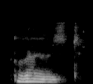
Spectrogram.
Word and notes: rosed: British English

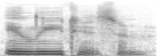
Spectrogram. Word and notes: elitism: American English

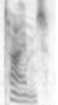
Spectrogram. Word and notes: times: American English

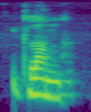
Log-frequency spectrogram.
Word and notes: glum: British English

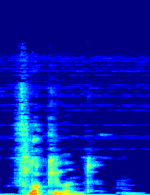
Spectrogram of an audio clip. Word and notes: flocculent: Australian English

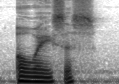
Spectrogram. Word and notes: oasis: American English

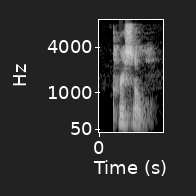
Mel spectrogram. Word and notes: bristle: British English

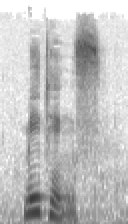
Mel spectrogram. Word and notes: meetings: American English

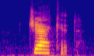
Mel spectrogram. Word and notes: jacket: American English

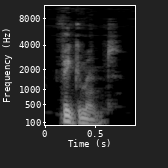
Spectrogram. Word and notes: figment: Australian English

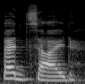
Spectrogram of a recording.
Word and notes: bedside: American English

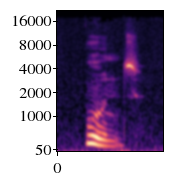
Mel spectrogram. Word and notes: wounds: American English

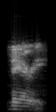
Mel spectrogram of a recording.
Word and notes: vary: American English

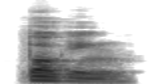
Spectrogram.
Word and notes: bogging: Australian English

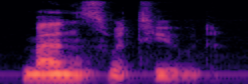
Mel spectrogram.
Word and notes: mansuetude: American English

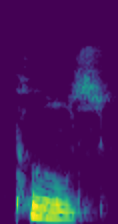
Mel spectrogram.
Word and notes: pools: British English

